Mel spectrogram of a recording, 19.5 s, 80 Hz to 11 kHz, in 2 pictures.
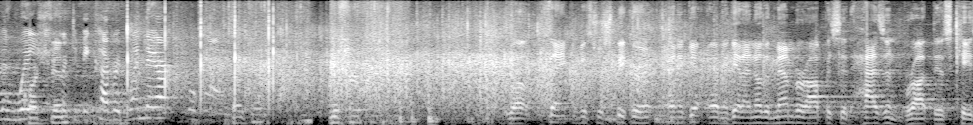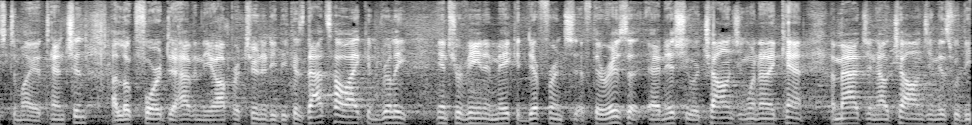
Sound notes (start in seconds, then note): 9.7 applause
